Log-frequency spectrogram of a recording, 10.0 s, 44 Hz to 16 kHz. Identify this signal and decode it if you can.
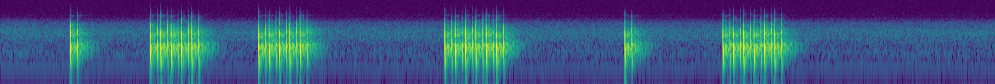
Pulse dialling, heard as clicks on a phone line, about 10 pulses a second, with hum and room echo. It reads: 1 5 5 6 1 6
